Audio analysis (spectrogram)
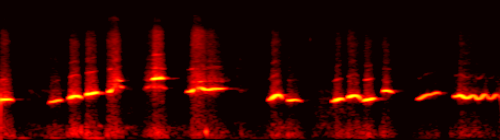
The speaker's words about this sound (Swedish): Vad roligt att du sa det, för igår, igår visslade jag på den låten.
